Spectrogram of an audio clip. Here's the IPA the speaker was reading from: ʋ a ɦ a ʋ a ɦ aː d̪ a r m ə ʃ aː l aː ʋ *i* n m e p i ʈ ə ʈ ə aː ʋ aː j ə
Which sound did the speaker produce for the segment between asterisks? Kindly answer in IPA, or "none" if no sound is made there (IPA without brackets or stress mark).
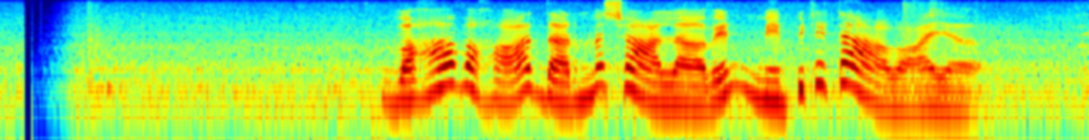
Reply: e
